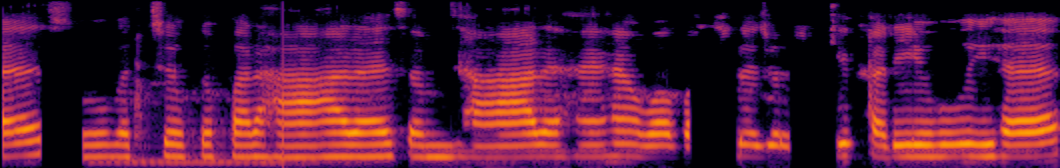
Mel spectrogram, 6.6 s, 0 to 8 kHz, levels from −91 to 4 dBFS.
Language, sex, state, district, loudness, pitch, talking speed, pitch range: Hindi, female, Bihar, Muzaffarpur, -23 LUFS, 210 Hz, 135 wpm, 205-215 Hz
